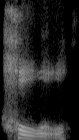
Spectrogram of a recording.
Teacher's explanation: begin with the h and finish holding the l longer than you think you need to so that it can be heard whole and then that l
